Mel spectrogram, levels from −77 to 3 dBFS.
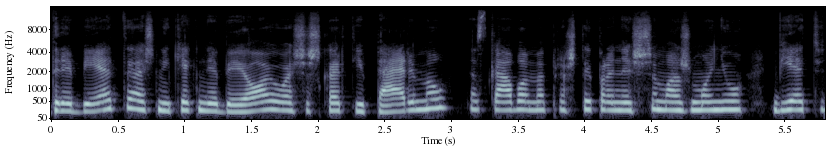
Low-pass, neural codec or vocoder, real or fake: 14.4 kHz; none; real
